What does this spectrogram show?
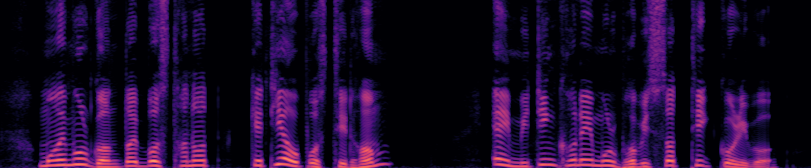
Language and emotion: Assamese, fearful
